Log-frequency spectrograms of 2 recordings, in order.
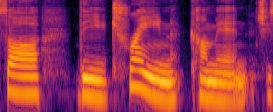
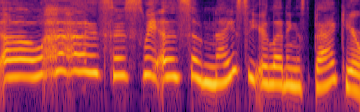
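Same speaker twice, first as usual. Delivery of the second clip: put-on Okie accent. Retelling a circus story, quoting a woman talking to him, imitating her Okie accent. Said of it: "with her accent. She's from New York, but she had an oaky accent".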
